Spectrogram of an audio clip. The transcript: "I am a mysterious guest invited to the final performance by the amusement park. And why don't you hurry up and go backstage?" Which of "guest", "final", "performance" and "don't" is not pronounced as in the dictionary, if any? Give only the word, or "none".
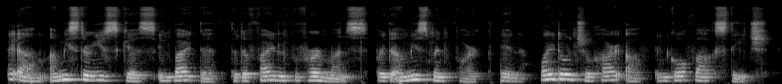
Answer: guest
